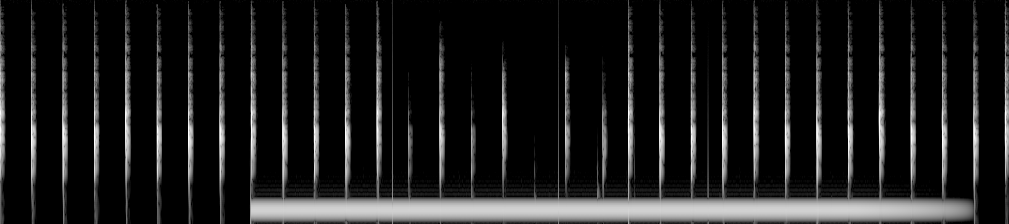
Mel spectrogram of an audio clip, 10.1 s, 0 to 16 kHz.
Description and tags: SIVALOGANATHAN Virginie 2019 2020 Time
For this track, I used a rhythm pist for ten seconds. Then in the middle I created a sound that I put the sound down to show that sometimes time can flies so fast for someone and slower for someone else.
rhythm, tictoc, time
